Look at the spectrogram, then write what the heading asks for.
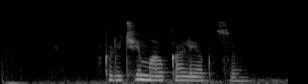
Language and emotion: Russian, neutral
